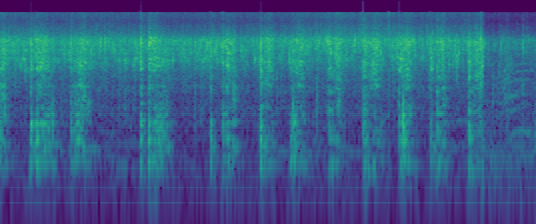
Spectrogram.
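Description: Onions and garlic sizzling in hot oil in a metal wok, with a metal spatula scraping and knocking against the pan in quick repeated stirring strokes. The sizzle and scraping turn quieter near the end.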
